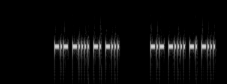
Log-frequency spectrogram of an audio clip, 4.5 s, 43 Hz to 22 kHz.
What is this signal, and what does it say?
Morse code, heard as a keyed tone, about 40 wpm, 700 Hz. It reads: K6NB K6NB
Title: USA Call Signs - 4 Characters - Repeated 2x - 40wpm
